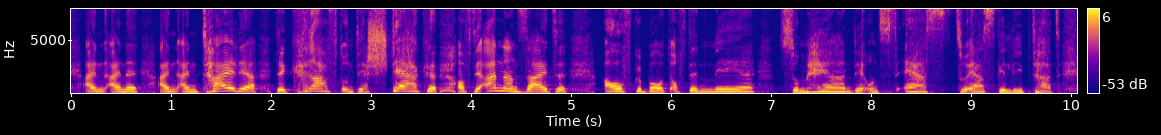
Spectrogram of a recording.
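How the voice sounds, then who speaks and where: A man with ordinary pitch variation. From Germany, born in Poland. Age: 40s. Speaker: pastor. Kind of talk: sermon. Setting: church. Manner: animated.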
